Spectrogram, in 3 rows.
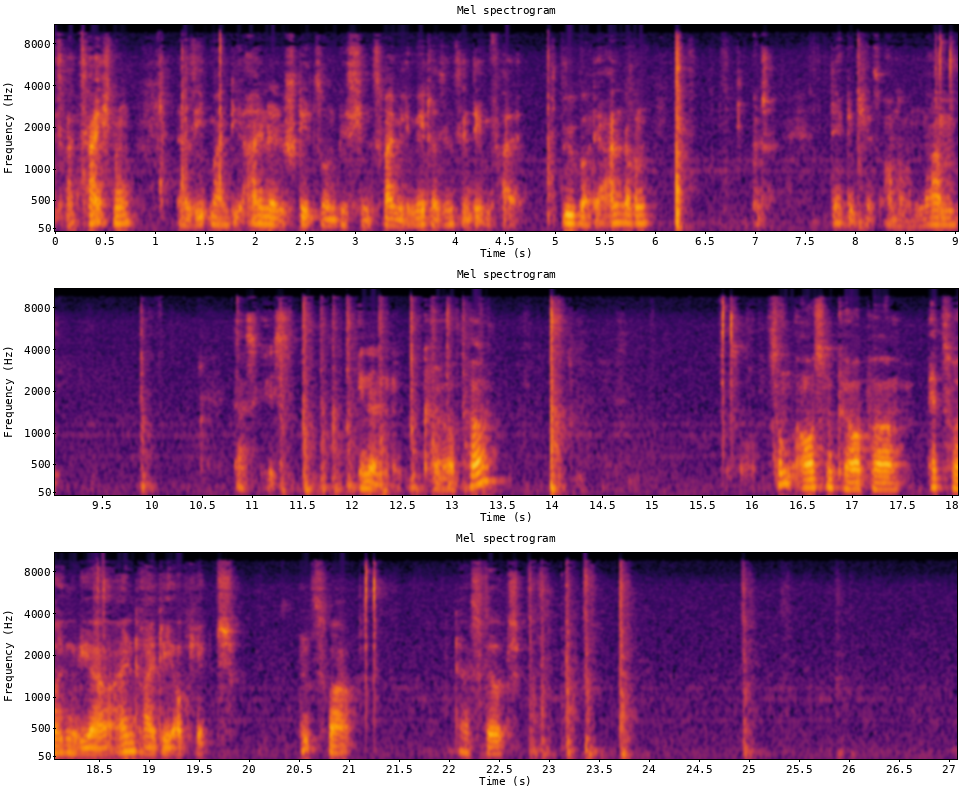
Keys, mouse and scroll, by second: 0.1-1.3 middle drag, 1.6-5.0 middle drag, 7.9 F2, 8.8 click, 9.7 F2, 11.0-13.6 typing, 13.9 Return, 15.7 click, 18.4 click, 21.1 drag, 22.4-25.7 typing.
